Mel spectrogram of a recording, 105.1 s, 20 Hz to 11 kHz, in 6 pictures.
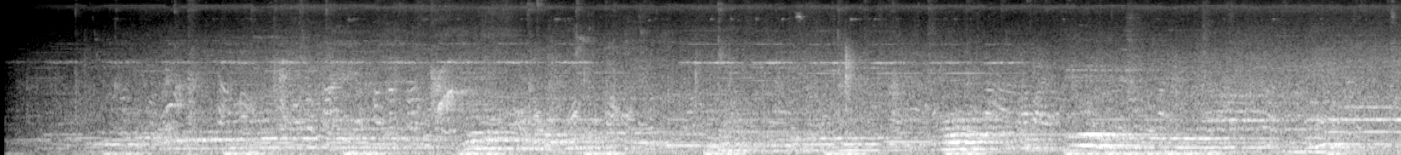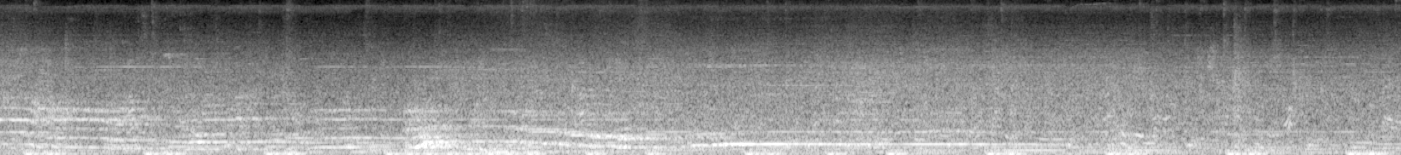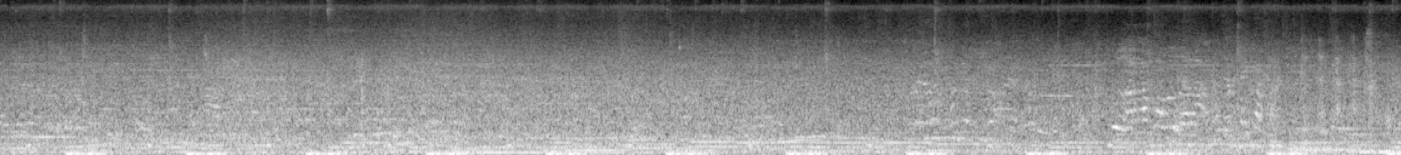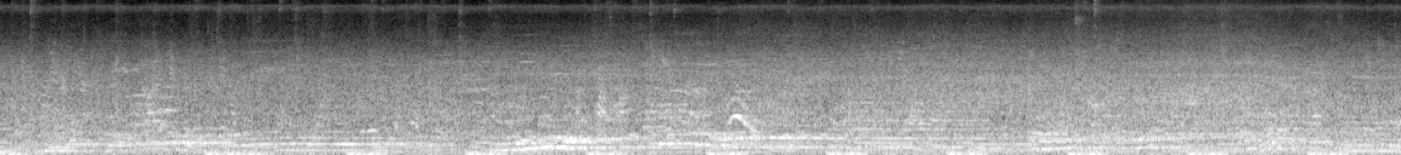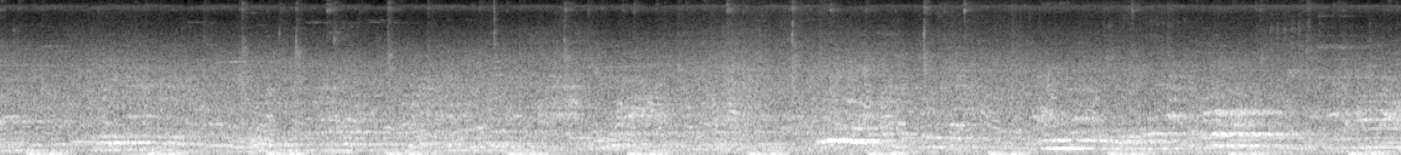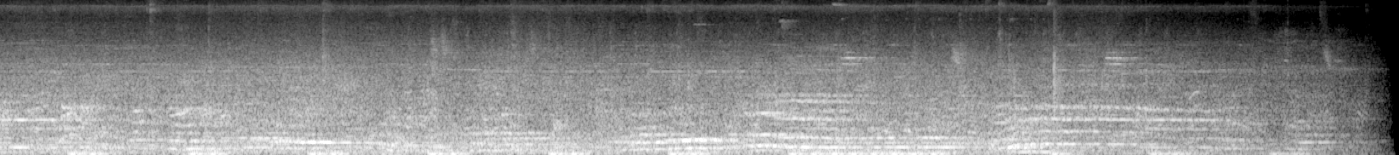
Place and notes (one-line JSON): {"title": "Sanmin Park - Community Centre", "date": "2012-03-29 16:18:00", "description": "in the Community Centre, Living in the vicinity of the old people are gathering and singing, Sony ECM-MS907, Sony Hi-MD MZ-RH1 (SoundMap20120329- 28)", "latitude": "22.65", "longitude": "120.30", "altitude": "11", "timezone": "Asia/Taipei"}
